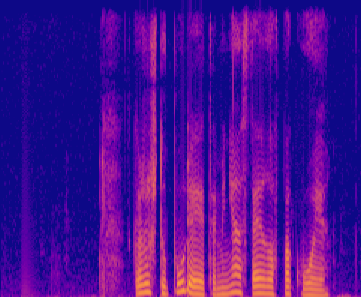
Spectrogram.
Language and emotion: Russian, neutral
